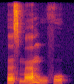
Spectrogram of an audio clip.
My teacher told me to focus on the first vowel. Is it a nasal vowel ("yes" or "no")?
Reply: no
